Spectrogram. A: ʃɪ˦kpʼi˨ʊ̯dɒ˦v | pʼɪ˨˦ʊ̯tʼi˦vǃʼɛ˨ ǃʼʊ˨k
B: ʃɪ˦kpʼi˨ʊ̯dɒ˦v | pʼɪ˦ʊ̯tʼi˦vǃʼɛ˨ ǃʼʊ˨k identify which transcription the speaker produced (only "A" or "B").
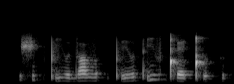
A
